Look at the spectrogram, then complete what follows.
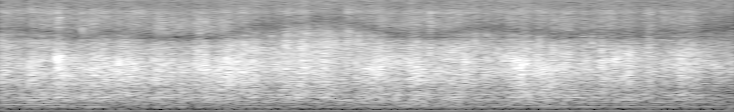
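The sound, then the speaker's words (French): An audience claps for a professor in steady, dense applause that holds at an even level from start to finish, with no voices rising above it. “le professeur, oui, applaudissez.”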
